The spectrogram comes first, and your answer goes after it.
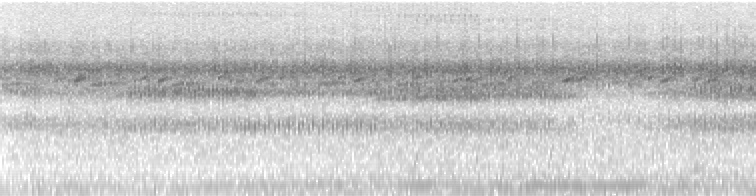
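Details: Massed tree frogs at night in a North Carolina swamp produce a continuous bright, buzzy trilling wall of sound, with a middle band fading in and out and a quiet low drone running underneath.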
